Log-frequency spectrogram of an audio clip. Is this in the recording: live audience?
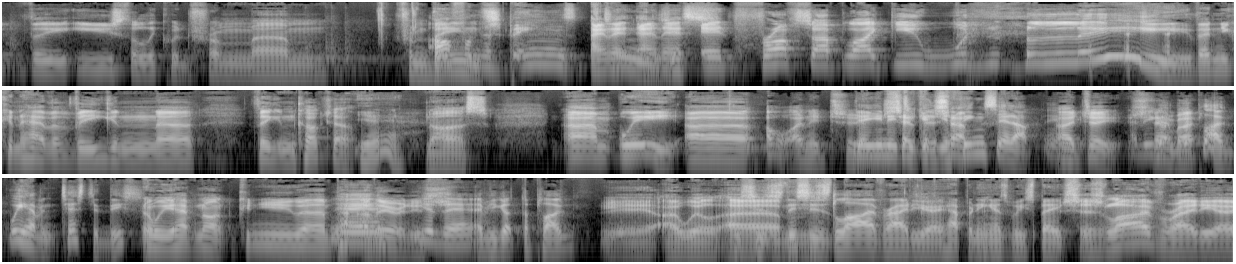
no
